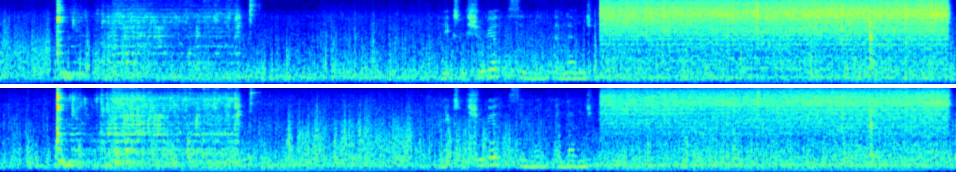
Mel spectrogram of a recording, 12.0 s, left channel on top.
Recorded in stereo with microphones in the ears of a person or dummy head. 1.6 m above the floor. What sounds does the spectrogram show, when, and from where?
0.7 s a toilet flushing: 45° right (ahead or behind), 0.8 m
3.1 s a dropped coin: 50° left (ahead or behind), 1.9 m
5.5 s a woman speaking: 20° left (ahead or behind), 1.5 m
7.5 s frying: 75° left (ahead or behind), 0.7 m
